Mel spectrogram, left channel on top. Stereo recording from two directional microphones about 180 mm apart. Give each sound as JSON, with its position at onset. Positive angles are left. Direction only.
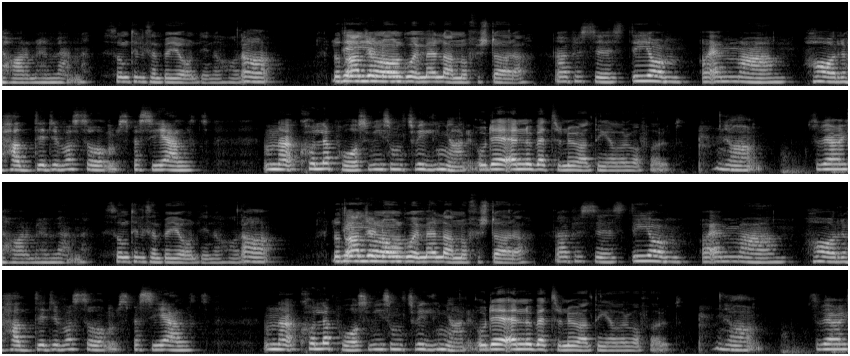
{"t": 0.0, "sound": "speech", "side_deg": 20}
{"t": 1.0, "sound": "a man's voice", "side_deg": -15}
{"t": 2.3, "sound": "speech", "side_deg": 20}
{"t": 3.3, "sound": "a man's voice", "side_deg": -15}
{"t": 5.5, "sound": "speech", "side_deg": 20}
{"t": 13.2, "sound": "a woman's voice", "side_deg": -25}
{"t": 15.4, "sound": "a woman's voice", "side_deg": 10}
